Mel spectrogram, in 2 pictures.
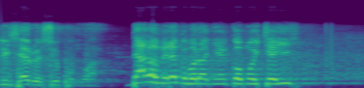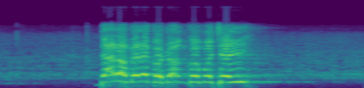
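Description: A man speaks forcefully through a microphone in a large echoing hall.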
